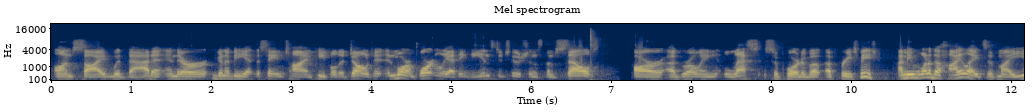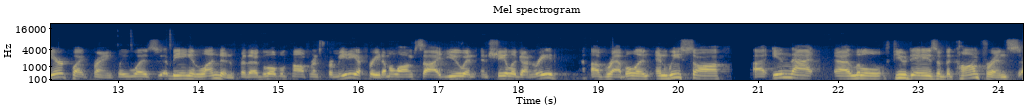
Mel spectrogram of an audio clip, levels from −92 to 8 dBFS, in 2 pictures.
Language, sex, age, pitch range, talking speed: English, male, 30-49, 130-165 Hz, 190 wpm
